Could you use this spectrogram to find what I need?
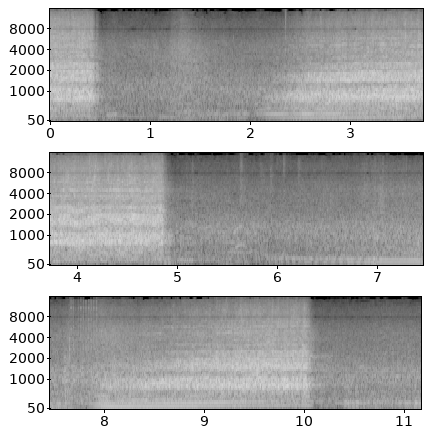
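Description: Wind rushes loudly past the car in strong gusts.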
